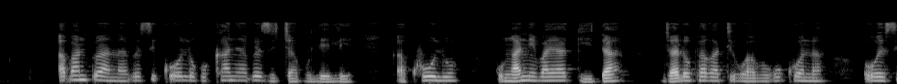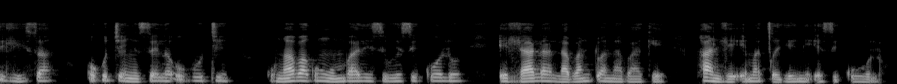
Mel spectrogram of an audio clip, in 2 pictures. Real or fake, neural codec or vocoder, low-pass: real; none; 7.2 kHz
